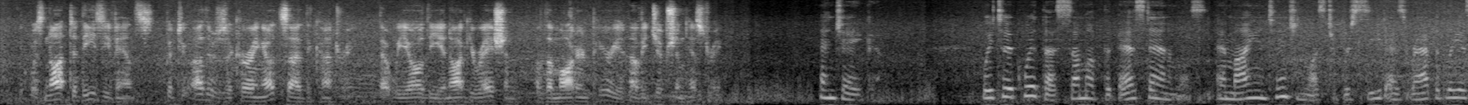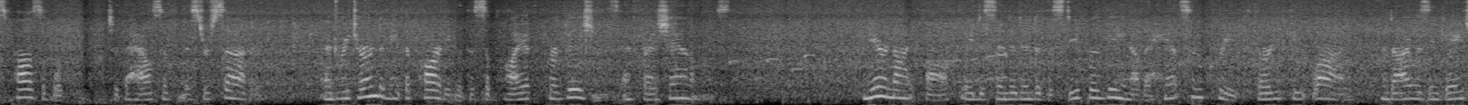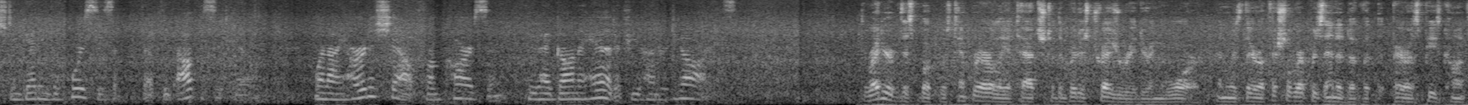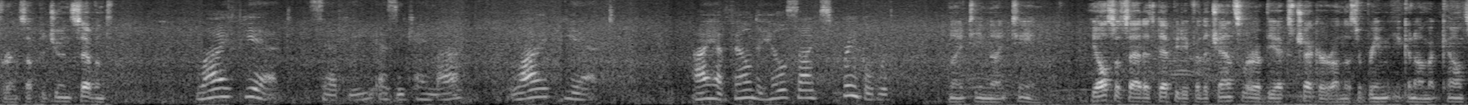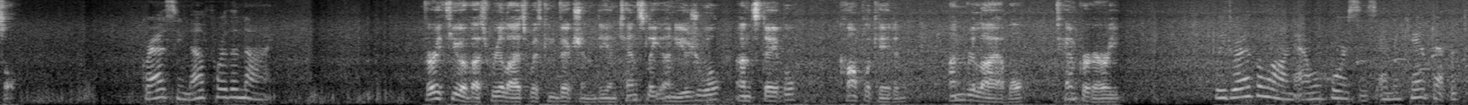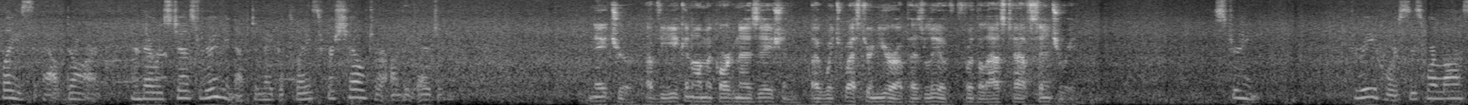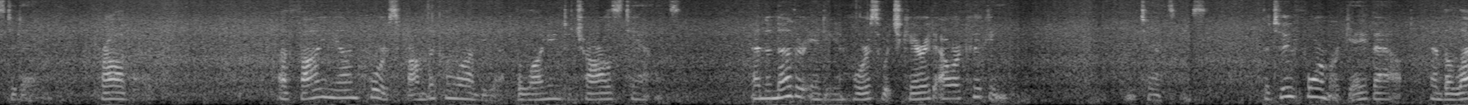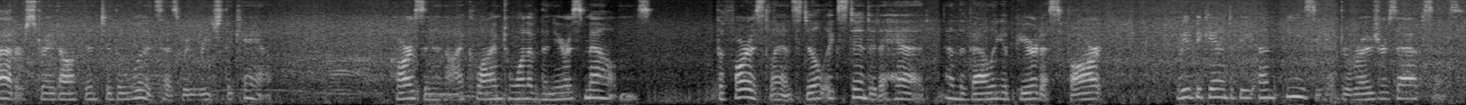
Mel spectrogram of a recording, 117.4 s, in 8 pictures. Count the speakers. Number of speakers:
two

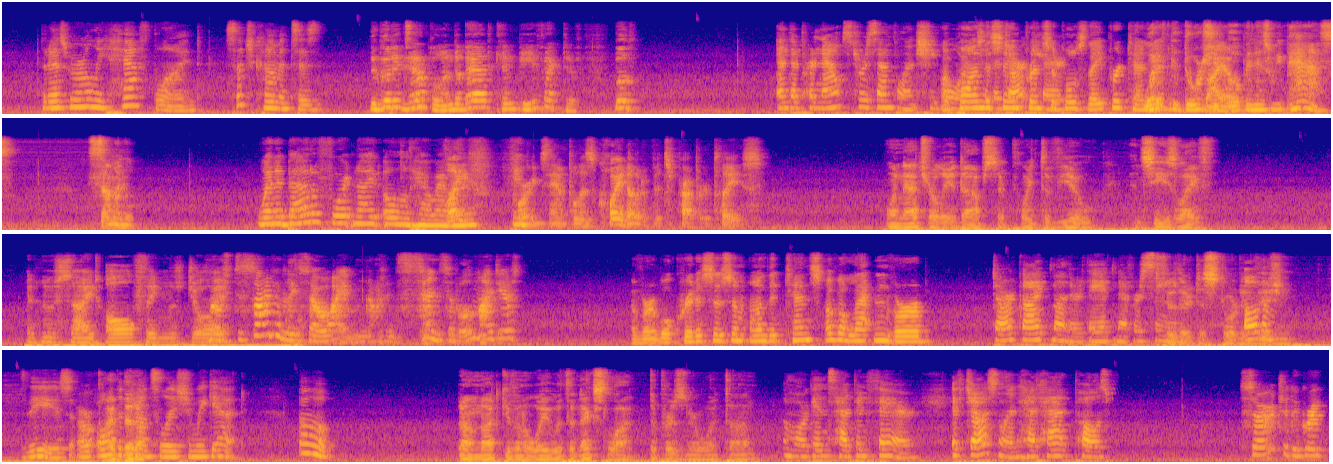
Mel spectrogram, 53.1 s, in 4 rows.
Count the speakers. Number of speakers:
ten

